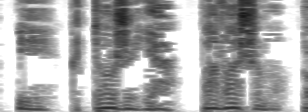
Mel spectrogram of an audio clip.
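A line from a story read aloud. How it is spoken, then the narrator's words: Timid whisper. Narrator (Russian): прошептала Шалан, глядя принцессе в глаза и, наконец-то, задавая вопрос, на который ей раньше не хватало смелости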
